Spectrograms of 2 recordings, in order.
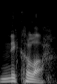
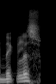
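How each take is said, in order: First: The name ends without an S sound. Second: The name ends with an S sound.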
